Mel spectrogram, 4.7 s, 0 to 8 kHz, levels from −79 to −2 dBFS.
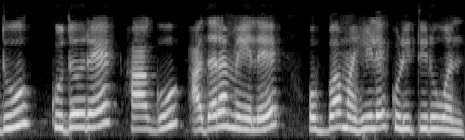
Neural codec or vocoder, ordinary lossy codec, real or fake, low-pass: none; AAC, 32 kbps; real; 7.2 kHz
